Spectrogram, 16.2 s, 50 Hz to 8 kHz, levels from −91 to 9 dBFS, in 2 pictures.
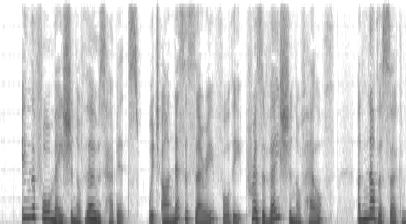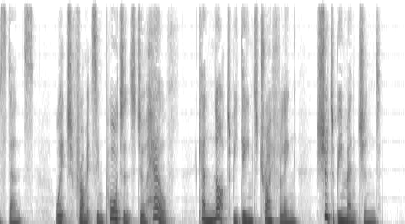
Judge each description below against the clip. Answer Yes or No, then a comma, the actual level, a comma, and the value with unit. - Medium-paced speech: No, slow, 105 wpm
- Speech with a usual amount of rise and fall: Yes, average, 5.0 semitones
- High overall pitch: Yes, high, 210 Hz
